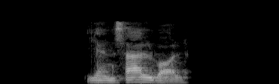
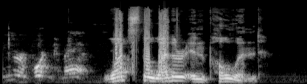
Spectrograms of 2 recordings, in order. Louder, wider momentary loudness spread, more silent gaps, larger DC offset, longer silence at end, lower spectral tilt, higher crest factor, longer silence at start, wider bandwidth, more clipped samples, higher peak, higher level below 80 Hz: second, -26 LUFS vs -13 LUFS; about the same, 10 LU vs 12 LU; neither; neither; first, 0.9 s vs 0.45 s; about the same, -4 dB/octave vs -3.5 dB/octave; first, 22 dB vs 14 dB; first, 0.85 s vs 0.1 s; second, 8 kHz vs 16.5 kHz; neither; second, -8 dBFS vs 0 dBFS; about the same, -56 dBFS vs -58 dBFS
